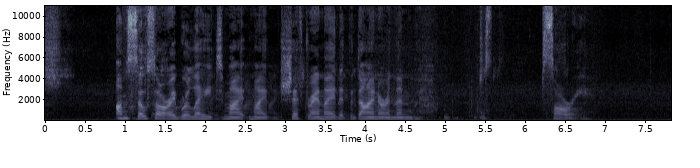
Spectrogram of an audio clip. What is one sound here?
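A young woman speaks apologetically and hesitantly.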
